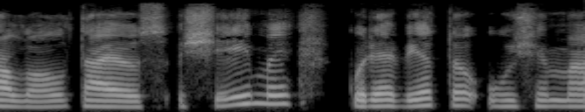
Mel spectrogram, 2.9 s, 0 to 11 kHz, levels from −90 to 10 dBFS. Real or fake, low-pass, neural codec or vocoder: real; 9.9 kHz; none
